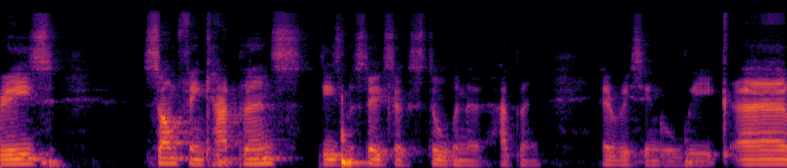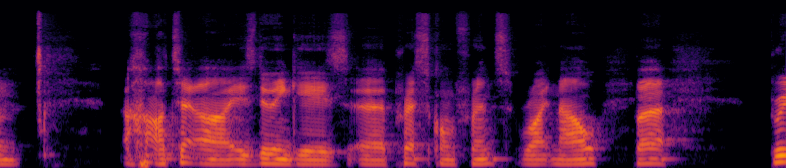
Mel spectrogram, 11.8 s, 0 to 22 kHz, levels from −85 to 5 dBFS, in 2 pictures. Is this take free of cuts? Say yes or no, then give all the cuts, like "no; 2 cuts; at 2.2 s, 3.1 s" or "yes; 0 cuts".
no; 2 cuts; at 2.4 s, 10.7 s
